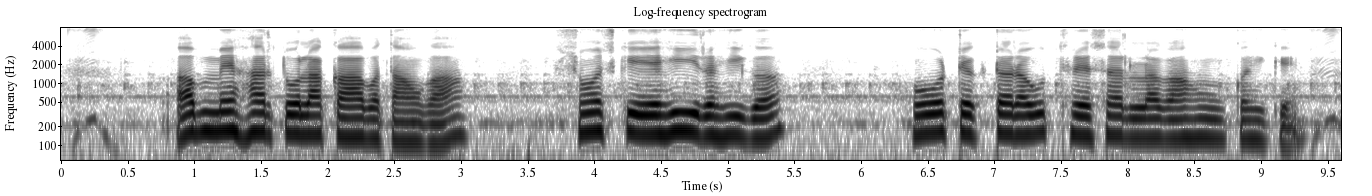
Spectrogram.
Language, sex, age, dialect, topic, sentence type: Chhattisgarhi, male, 31-35, Northern/Bhandar, banking, statement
